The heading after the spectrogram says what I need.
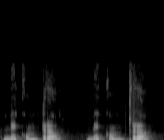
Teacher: we need to punch that O at the end a little bit more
